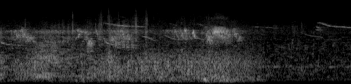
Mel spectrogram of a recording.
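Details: Eurasian penduline tit by a river, where nests hang from branch tips over the water, while a parent feeds grown chicks: thin, very high, drawn-out whistles sliding downward over busy twittering of other small birds.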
